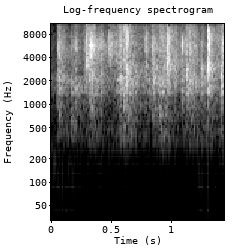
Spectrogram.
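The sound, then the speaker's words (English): A studio audience gives a short round of applause in answer to a show-of-hands question, a quick patter of separate claps that starts abruptly and continues at an uneven, moderate level. “By a round of applause, how many people have seen Girl 6?”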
